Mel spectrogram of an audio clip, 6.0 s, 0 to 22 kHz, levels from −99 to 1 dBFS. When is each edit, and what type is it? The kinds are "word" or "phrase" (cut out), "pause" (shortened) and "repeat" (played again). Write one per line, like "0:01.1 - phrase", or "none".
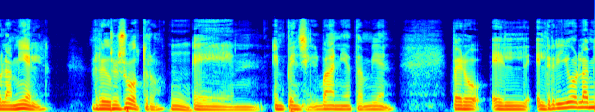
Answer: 0:01.1 - word
0:04.9 - word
